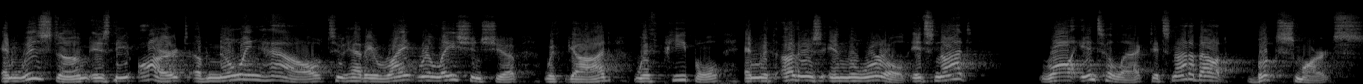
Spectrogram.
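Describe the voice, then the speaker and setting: In a Southern US accent, the speaker talks at a very slow pace with lively intonation and very even loudness, with audible room echo. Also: man, fairly high pitch for a man. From North Carolina. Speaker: visiting preacher. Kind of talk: sermon.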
